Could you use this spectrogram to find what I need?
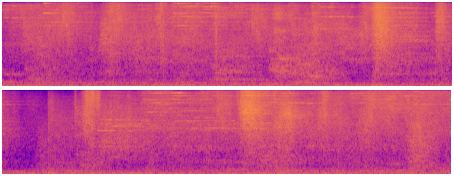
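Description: Magic spells whoosh and crash in a noisy fight.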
